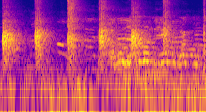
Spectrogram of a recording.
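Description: Hands clapping steadily, about three claps a second, with voices talking between the claps.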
